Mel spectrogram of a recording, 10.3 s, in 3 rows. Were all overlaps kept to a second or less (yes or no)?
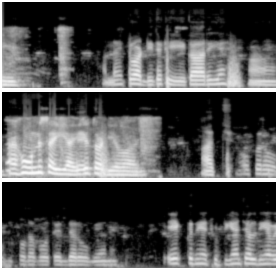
yes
